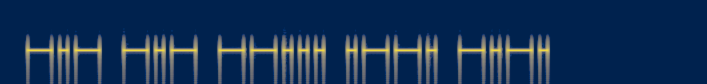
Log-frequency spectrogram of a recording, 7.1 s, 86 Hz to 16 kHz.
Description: Morse code, heard as a keyed tone, about 15 wpm, 700 Hz. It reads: KK7PC
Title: USA Call Signs Repeated 3x 15wpm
